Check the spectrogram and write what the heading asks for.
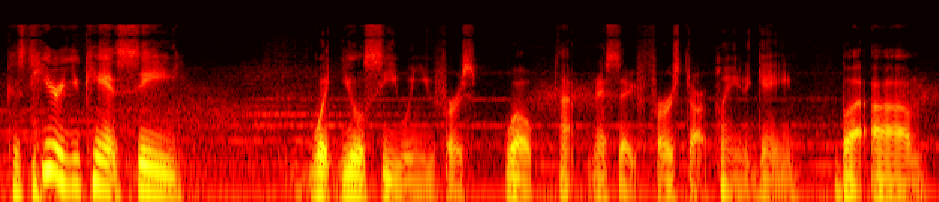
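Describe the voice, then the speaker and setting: A man's voice: deep voice, expressive, a little slow, dark tone, faint music behind. A man giving casual gaming commentary in a rambling, slangy way, often repeating his words. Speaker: streamer showing a game to a viewer.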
